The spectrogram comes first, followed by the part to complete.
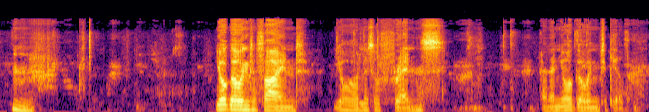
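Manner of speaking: displeased, unhappy character voice. Voicing a character who backs up and points at the player: unhappy character voice. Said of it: "grunts under her breath, uh, and doesn't look happy".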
